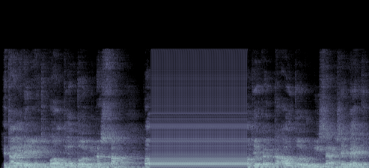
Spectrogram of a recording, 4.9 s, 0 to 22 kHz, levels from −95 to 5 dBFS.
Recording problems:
off-mic speech; far
room echo; noticeable; dies away in 1.1 s
audio freezing; at 2 s for 1.5 s

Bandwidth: 15.5 kHz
